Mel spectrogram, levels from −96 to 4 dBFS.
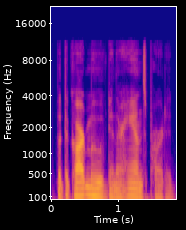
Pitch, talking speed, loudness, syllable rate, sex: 100 Hz, 255 wpm, -22 LUFS, 5.9 syllables/s, male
